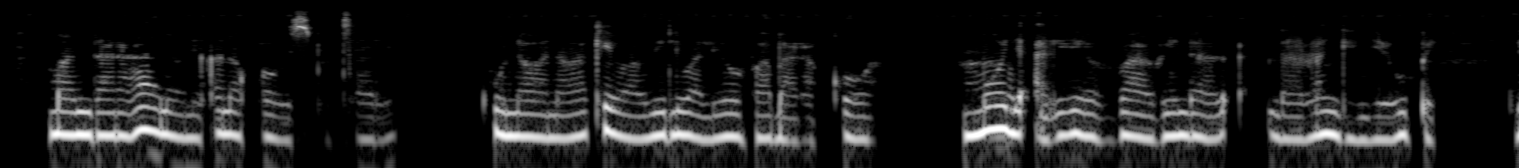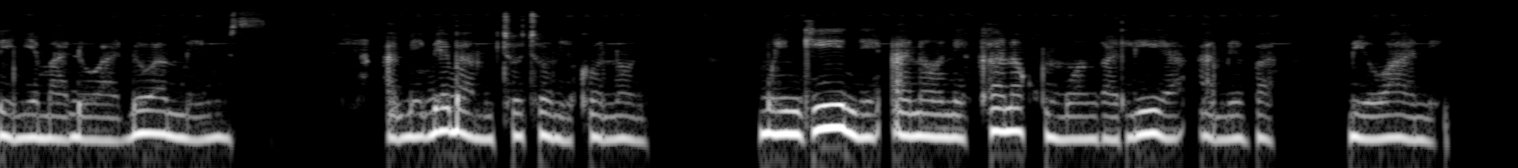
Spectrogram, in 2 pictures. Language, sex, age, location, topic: Swahili, female, 18-24, Mombasa, health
